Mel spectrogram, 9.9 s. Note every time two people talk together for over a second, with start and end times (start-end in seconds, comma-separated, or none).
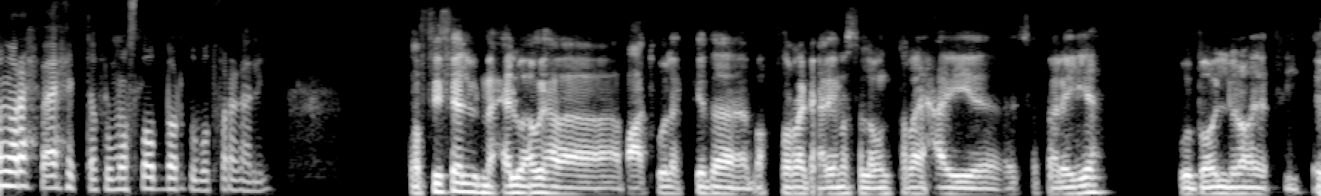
none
